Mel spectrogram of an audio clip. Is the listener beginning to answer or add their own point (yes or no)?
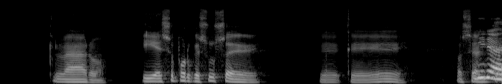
yes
